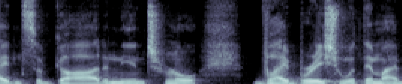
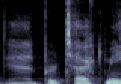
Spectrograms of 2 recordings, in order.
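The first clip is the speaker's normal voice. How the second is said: put-on scared little boy; 8 semitones higher, 6 dB quieter than usual. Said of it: "He's like".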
